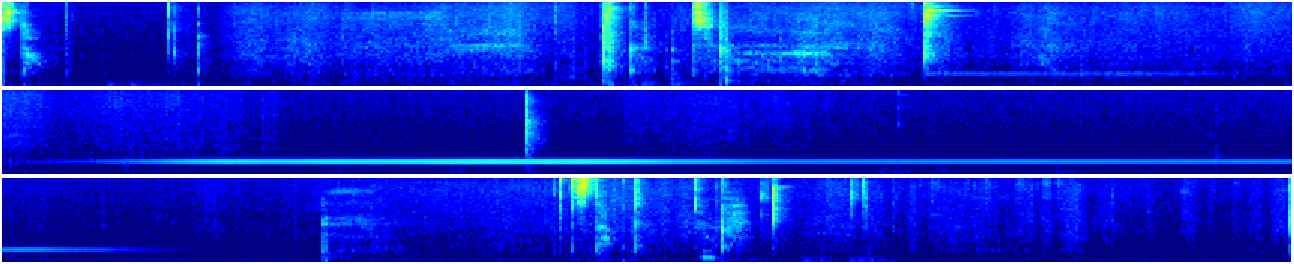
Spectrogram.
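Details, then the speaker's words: Simulated ASMR hearing-test roleplay: a struck tuning fork placed behind the ear gives a steady pure hum that swells, then slowly fades, between soft handling clicks. "So what I'm going to do is to put this tuning fork right behind your ear. Mhm. And you will now want the vibration along along with the sound"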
